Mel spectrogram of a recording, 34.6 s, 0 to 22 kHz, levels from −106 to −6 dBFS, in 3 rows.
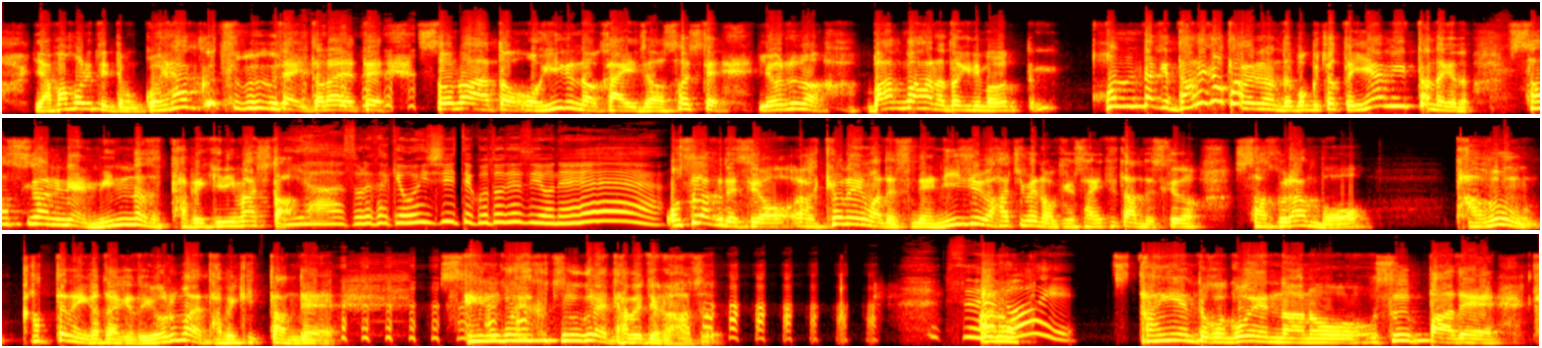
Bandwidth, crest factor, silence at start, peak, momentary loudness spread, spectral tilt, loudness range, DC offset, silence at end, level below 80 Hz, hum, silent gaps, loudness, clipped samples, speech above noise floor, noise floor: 17 kHz; 16 dB; 0 s; -8 dBFS; 9 LU; -4.5 dB/octave; 3 LU; under 0.1%; 0 s; -68 dBFS; none; none; -24 LUFS; under 0.1%; 43 dB; -68 dBFS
